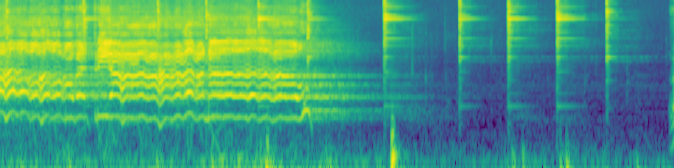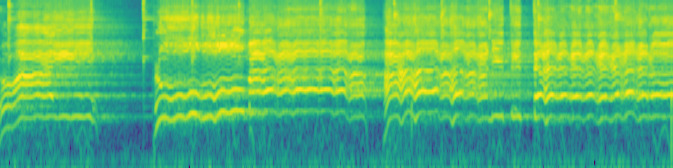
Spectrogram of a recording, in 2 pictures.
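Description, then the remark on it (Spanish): An unaccompanied martinete flamenco song with a strong, ornamented solo voice, broken midway by a handful of sharp, ringing hammer strikes on metal before the singing returns. “que coja un martillo y aprenda martinete.”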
